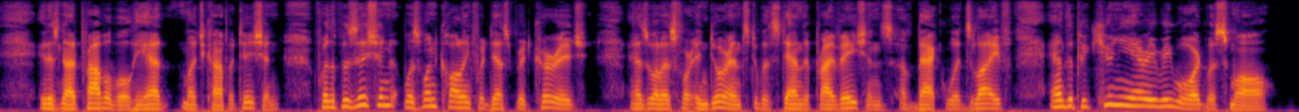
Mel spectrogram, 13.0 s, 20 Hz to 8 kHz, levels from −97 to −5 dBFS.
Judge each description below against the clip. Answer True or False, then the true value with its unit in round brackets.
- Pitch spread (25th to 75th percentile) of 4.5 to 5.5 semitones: True (5.2 semitones)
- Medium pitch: False (125 Hz)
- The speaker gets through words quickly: False (165 wpm)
